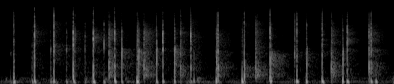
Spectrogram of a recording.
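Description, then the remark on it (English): A small group claps for about four seconds, sharp, uneven hand claps overlapping in a loose, irregular rhythm at moderate volume, with no talking. “We need a clap.”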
